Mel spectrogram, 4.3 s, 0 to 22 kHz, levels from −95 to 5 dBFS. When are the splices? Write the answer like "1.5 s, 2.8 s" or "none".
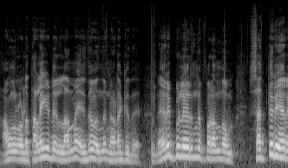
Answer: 2.3 s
